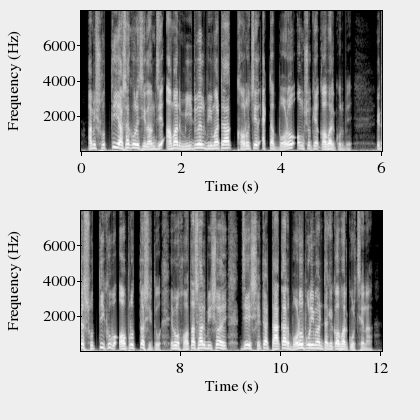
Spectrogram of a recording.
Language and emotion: Bengali, surprised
